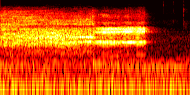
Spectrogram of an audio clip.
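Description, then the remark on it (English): A loud electronic timer alarm, set off by mistake, buzzes steadily for about a second and a half, then cuts off abruptly, leaving near silence. No one speaks. “as you may have just heard, I screwed up my timer there.”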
